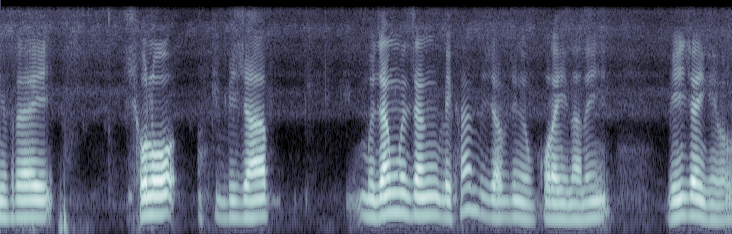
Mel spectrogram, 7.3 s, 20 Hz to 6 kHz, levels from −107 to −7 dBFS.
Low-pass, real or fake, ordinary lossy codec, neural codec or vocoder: 5.4 kHz; real; none; none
